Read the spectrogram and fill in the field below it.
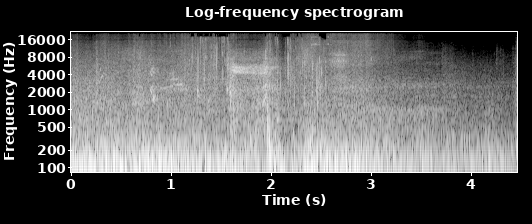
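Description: Fire-spell blast from the Confringo curse in Hogwarts Legacy, a heavy sustained booming roar with rumbling debris that swells and then tails off, loud and close with no voices.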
